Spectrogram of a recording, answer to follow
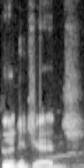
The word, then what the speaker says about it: Buttigieg: I forgot how to pronounce it. It's Buttigieg. Yeah.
